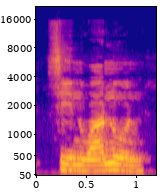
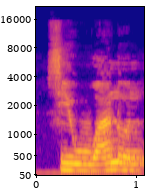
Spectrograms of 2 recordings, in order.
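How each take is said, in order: First: The n before the w is clearly heard. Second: The n before the w is dropped. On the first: The speaker calls it right. "jelas bunyi n-nya" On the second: The speaker calls it wrong. "enggak siwanun, enggak"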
